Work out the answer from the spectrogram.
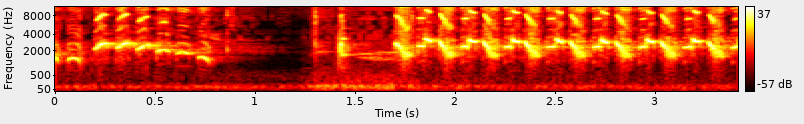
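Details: Yellow-vented bulbul singing constantly and replying immediately: a falling chattered phrase, a pause, then a loud rapid series of sharp downslurred notes over a low hum.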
